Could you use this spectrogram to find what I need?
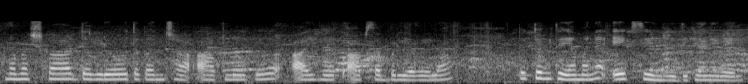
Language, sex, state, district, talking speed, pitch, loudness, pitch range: Garhwali, female, Uttarakhand, Tehri Garhwal, 160 wpm, 230 Hz, -17 LUFS, 215-250 Hz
